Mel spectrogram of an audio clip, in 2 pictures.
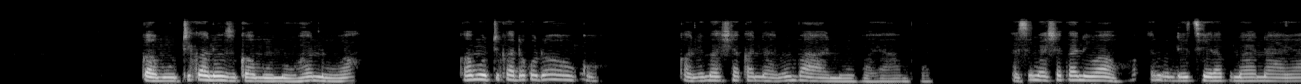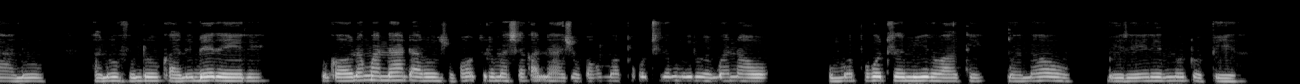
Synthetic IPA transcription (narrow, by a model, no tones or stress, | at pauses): kamutikano̞zikamun̤uwan̤uwa | kamutikaɗokoɗaoko | kanemaʃakanano̞mbaːn̤uɦajaːmbo | asimaʃakaniwaɦoaruɗe̞t͡se̞ɾakumanajanoː | no̞vundukaneɓe̞ɾe̞ːre | mukaonamwanaːɗaɾo̞ʐakwautuɾamaʃaka̰nat͡ʃokakumapokotire̞muiriwe̞mwanawo | umumapokotire̞muiɾiwake̞ | mwanawo | ɓe̞ɾeɾerino̞to̞pe̞ːra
